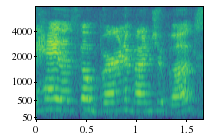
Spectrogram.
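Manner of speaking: plain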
